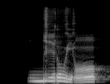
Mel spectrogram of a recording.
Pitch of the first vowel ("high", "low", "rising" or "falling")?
high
